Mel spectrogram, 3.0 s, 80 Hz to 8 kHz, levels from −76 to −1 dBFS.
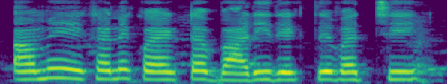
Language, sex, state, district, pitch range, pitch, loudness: Bengali, female, West Bengal, Alipurduar, 250-270 Hz, 260 Hz, -12 LUFS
